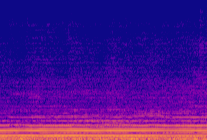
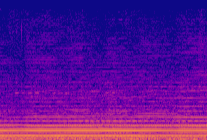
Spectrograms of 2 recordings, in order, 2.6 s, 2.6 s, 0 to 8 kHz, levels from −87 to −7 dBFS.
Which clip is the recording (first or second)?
second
